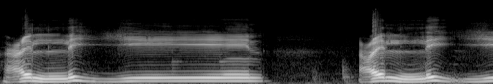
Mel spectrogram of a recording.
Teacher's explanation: عین لام کسرہ عل، لام یا کسرہ لی، علی، یا کسرہ طویلہ یی، علی، نون فتحہ نا، علیین، علیین. یہاں پہ کسرہ طویلہ ہے، اس کو اس لیے ہم لانگ کر رہے ہیں، اور سٹاپ ساؤنڈ ہوگا علیین، علیین.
